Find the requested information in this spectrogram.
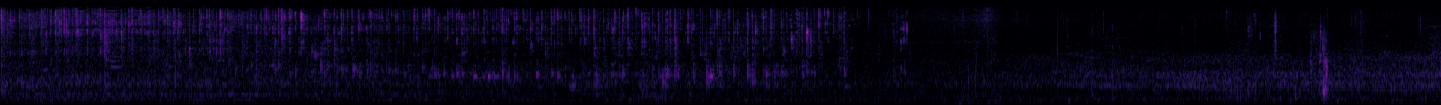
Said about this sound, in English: I'm going to grab a quick drink of water,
